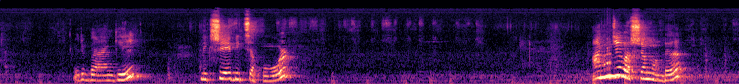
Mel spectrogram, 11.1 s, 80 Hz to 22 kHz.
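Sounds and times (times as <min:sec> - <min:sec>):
steady low hum: 0:00.0 - 0:11.0
marker pen on whiteboard: 0:03.0 - 0:11.0.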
